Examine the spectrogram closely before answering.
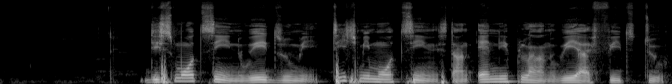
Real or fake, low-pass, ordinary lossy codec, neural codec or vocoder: real; none; none; none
